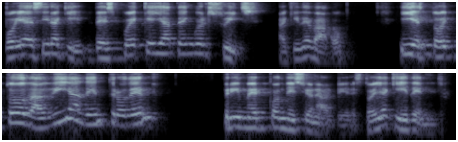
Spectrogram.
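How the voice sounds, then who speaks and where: A man's voice: high-pitched, big pitch swings, fairly bright tone. A man teaching a programming class, talking through code step by step and checking in with his students as he goes. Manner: slow, step-by-step explaining, checks in with "¿verdad?". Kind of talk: screen-recorded coding lesson.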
